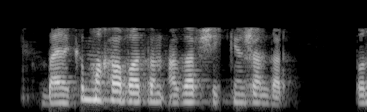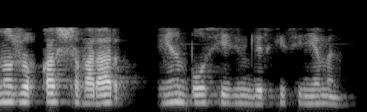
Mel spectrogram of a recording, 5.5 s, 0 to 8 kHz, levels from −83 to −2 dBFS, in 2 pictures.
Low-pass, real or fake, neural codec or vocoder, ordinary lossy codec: 7.2 kHz; real; none; AAC, 16 kbps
